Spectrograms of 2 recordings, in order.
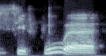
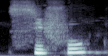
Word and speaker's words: Sifu: Sifu, c'est 2 caractères. Si, ou bien che, ou su, dépendamment de la région, là, la prononciation.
